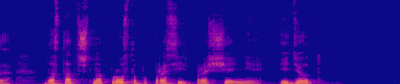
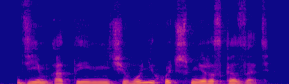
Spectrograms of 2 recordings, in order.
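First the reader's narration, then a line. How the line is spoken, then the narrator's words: Plain question. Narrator (Russian): Наконец спросил он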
